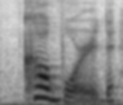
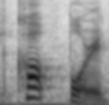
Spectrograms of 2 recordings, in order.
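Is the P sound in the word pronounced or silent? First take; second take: silent; pronounced. First: The P sound in the middle is silent. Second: The P sound in the middle is pronounced. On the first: The speaker calls it right. "it's cupboard" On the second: The speaker calls it wrong. "this word has a silent P, so we don't say cupboard"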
